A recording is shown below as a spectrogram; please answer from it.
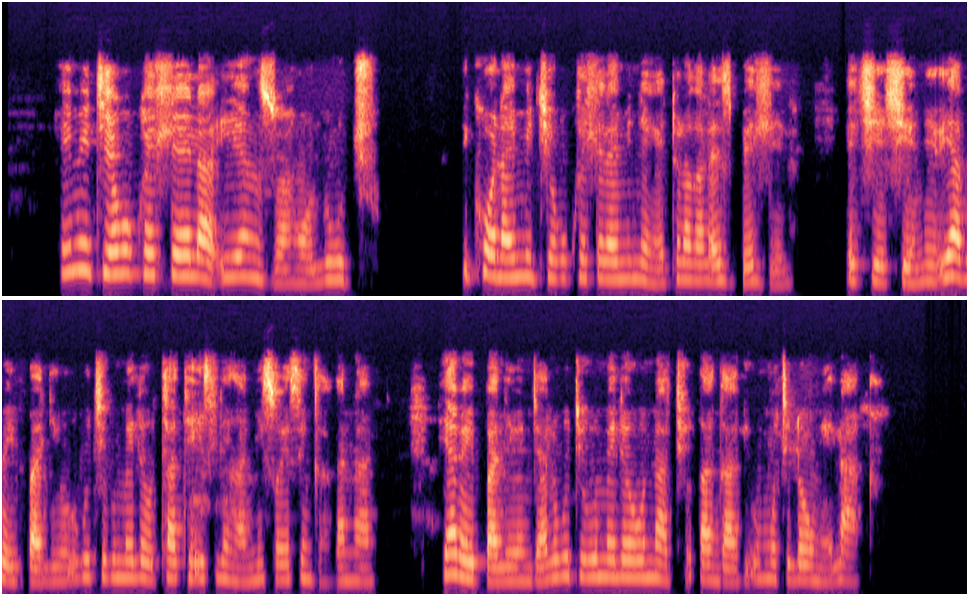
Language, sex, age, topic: North Ndebele, male, 25-35, health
